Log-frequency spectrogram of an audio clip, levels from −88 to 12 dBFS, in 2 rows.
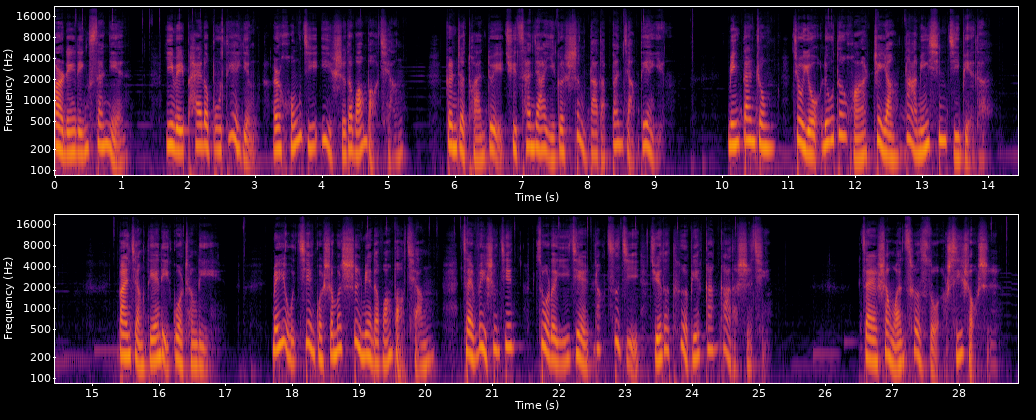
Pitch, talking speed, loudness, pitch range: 195 Hz, 210 characters per minute, -23 LUFS, 165-235 Hz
